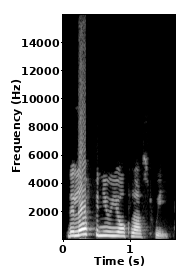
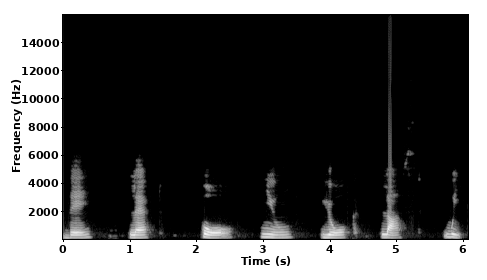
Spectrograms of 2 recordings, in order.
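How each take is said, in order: First: The words flow together quickly without pauses. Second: Each word is spoken separately with pauses between. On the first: The speaker calls it right. "we speak fast" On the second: The speaker calls it wrong. "We do not speak like that in real life"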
